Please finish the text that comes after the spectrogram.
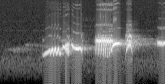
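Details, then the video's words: Common blackbird giving a mellow whistled warble that rises and falls, followed by a louder, rougher twittering section and a final sustained high whistle, against silence. "Natural Birds Voice, Bird Natural Sound.Common Blackbird"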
